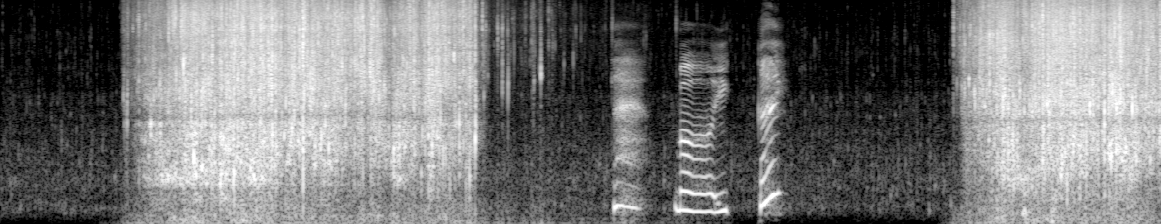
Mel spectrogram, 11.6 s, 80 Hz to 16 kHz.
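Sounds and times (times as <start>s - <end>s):
water poured over a person's body to rinse them: 1.2s - 5.6s, 9.6s - 11.6s
speech: 6.8s - 7.8s.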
